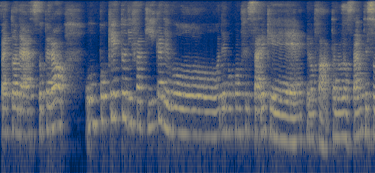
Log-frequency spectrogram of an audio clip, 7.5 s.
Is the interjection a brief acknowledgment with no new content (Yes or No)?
Yes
